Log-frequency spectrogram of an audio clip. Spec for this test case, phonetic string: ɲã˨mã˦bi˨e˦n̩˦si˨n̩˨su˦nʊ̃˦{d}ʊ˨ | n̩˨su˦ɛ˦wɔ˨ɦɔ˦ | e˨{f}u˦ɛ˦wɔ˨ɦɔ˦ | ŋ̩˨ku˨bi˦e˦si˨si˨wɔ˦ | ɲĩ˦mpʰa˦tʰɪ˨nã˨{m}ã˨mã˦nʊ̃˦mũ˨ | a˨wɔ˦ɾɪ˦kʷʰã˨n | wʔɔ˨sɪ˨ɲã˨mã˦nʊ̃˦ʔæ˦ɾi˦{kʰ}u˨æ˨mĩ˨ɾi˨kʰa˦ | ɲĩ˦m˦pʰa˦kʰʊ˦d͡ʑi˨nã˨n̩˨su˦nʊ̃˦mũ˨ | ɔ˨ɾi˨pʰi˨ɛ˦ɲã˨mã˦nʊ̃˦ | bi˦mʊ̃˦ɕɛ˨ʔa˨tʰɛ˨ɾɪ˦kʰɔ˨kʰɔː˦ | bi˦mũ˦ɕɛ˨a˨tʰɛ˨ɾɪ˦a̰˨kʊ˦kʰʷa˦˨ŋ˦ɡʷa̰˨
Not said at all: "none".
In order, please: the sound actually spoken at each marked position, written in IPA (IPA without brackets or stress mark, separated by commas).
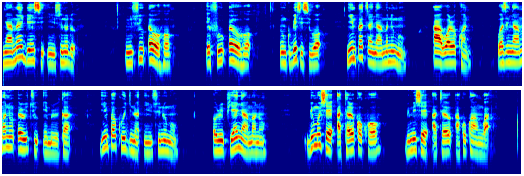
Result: d, f, ɲ, tʰ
